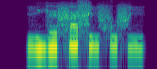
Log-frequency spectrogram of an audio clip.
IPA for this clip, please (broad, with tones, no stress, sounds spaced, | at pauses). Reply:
i˨ j ɛ˨˦ f a˦ s i˧ f u˦ f i˦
